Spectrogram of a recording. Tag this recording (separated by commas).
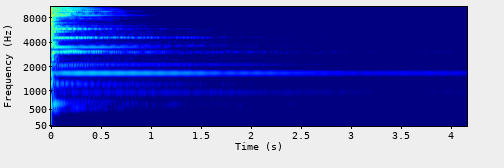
Crash cymbal, Cymbal, Music, Percussion, Musical instrument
